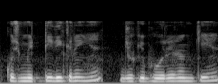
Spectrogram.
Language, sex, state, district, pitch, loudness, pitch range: Hindi, male, Uttar Pradesh, Etah, 155 Hz, -15 LUFS, 150-165 Hz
